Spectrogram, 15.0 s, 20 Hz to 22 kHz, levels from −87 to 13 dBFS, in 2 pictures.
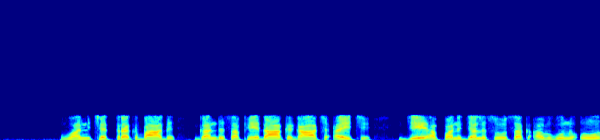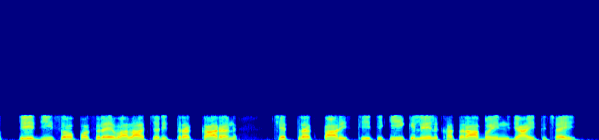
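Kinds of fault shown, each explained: G.729 codec: The whole clip carries G.729 coding, and the damage is plainly audible. This codec rebuilds speech from a model instead of sending the waveform itself. It models the vocal tract as a filter, adds a pitch predictor, and places a few pulses in each short frame. Here nothing above 3.8 kHz survives, so the speech sounds narrow and muffled. It is also rough and synthetic throughout, which fits an 8 kbit/s rate.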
